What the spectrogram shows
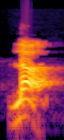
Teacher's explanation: ल को बोलने में जीभ उल्टी होकर तालु के साथ में टकराती है। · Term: पार्श्विक व्यंजन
